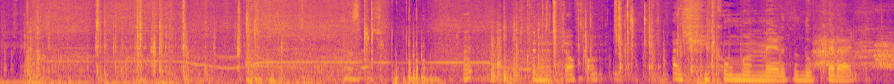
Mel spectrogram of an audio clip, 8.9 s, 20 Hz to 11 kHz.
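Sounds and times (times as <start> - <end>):
car power windows whirring open: 0.2 - 5.7
speech: 5.7 - 8.7.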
